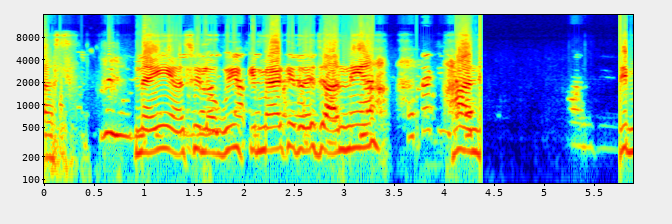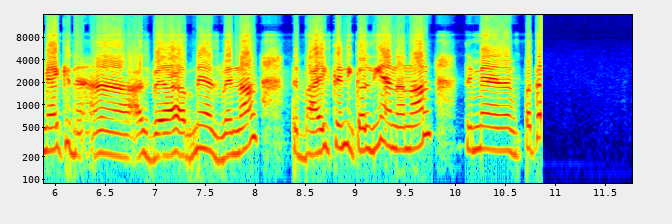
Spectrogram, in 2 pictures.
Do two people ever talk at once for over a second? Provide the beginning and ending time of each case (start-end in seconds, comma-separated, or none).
0.9-3.3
